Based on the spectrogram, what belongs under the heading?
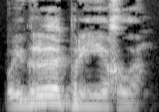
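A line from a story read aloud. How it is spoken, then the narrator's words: Grumbling. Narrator (Russian): пробурчал Кудияр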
